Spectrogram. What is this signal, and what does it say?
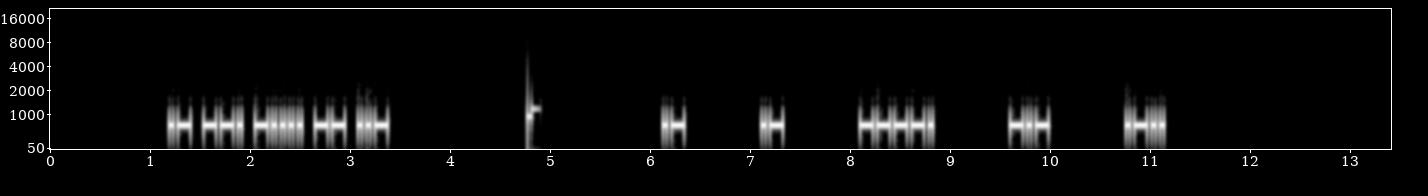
Morse code, heard as a keyed tone, about 27 wpm, spaced as for 14 wpm, 700 Hz. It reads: AG6MU AA9KL
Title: USA Call Signs - 5 Characters - 6x Character Spacing - 28wpm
